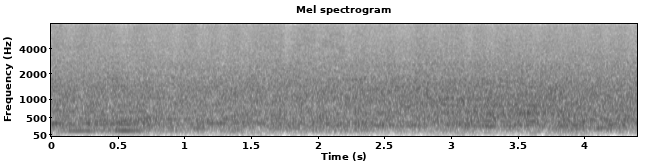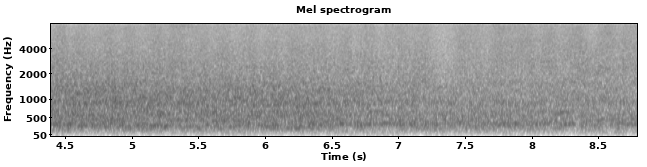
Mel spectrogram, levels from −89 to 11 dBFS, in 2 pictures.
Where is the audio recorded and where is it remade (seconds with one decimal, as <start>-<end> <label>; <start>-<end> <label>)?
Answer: 0.0-1.7 remade; 1.7-2.3 recorded; 2.3-8.8 remade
